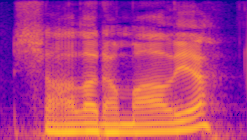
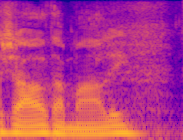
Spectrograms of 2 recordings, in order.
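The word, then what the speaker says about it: Charlotte Amalie: How you pronounce it? – Charlotte Amalia. – How do you pronounce it? – It's a Charlotte Amalia.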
